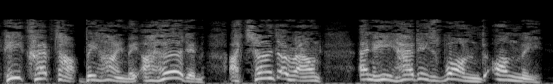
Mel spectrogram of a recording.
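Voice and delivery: agitated, high, breathless account; loud, high-pitched shock after an attack; panting, shaken. A narrator's reading. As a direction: blurt it out shaken, voice climbing. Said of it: "panted Cedric".

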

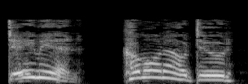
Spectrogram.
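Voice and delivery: high, loud call; shouting. A narrator's reading. Seth pounds on Damien's door, shouting. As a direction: holler through a closed door.

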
